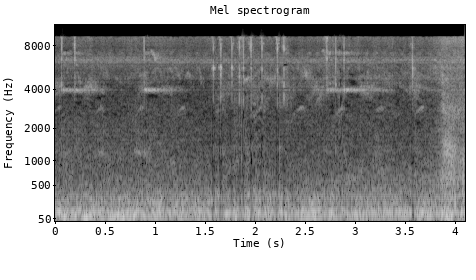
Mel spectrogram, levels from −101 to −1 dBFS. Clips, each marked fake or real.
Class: fake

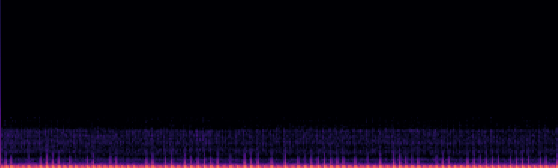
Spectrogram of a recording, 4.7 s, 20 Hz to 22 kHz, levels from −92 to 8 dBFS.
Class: real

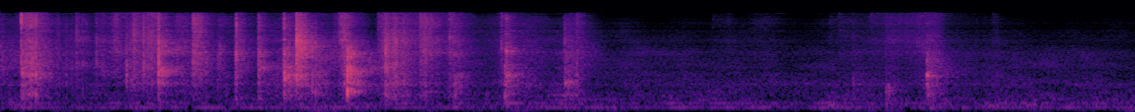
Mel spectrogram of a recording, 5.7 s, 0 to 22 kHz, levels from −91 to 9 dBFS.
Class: fake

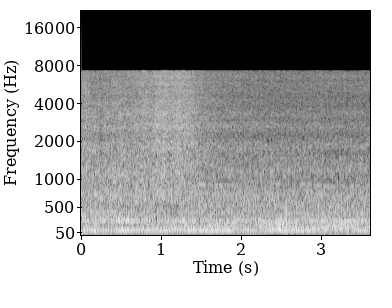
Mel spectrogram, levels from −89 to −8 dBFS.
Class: fake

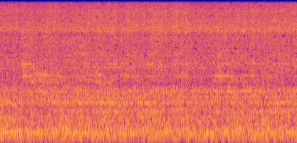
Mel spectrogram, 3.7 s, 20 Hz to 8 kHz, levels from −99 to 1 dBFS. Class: real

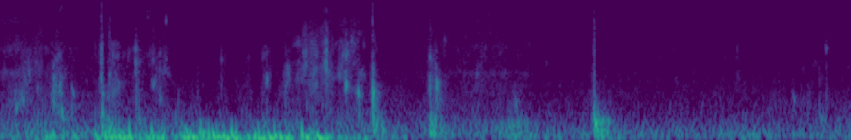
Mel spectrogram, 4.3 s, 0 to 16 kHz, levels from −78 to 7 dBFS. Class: fake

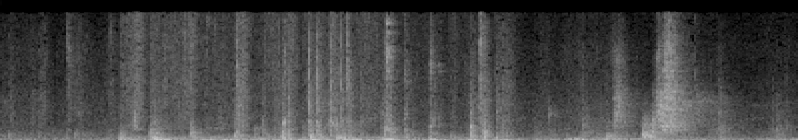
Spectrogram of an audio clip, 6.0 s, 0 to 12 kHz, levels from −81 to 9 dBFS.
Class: real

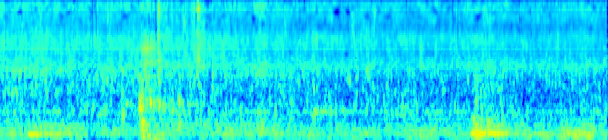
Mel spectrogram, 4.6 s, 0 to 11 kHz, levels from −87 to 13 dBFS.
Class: fake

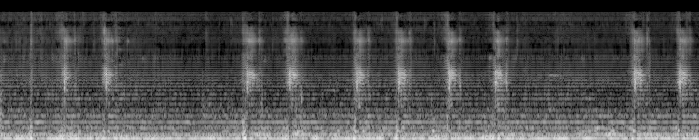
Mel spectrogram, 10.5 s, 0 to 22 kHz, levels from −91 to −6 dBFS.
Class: fake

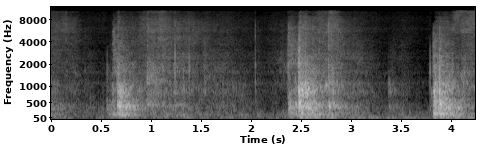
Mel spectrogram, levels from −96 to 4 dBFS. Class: fake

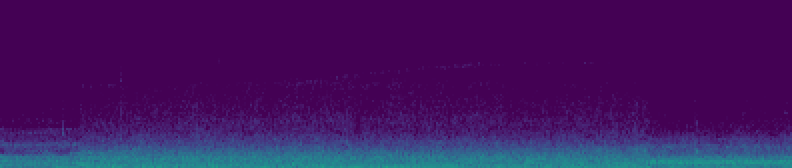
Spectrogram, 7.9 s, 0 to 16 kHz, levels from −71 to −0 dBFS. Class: real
